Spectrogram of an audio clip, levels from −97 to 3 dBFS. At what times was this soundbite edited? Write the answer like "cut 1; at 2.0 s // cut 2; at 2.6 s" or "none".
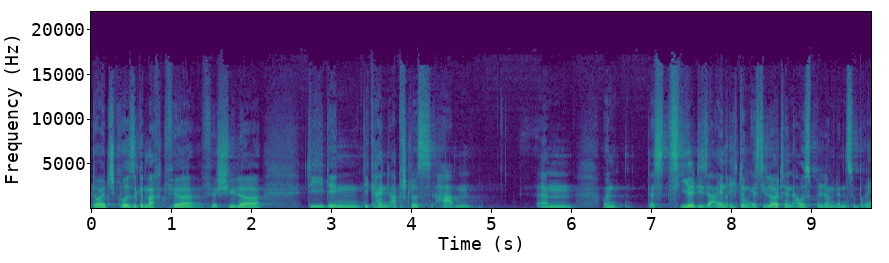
none

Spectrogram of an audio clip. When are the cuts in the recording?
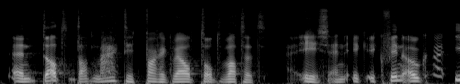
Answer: cut 1; at 2.9 s

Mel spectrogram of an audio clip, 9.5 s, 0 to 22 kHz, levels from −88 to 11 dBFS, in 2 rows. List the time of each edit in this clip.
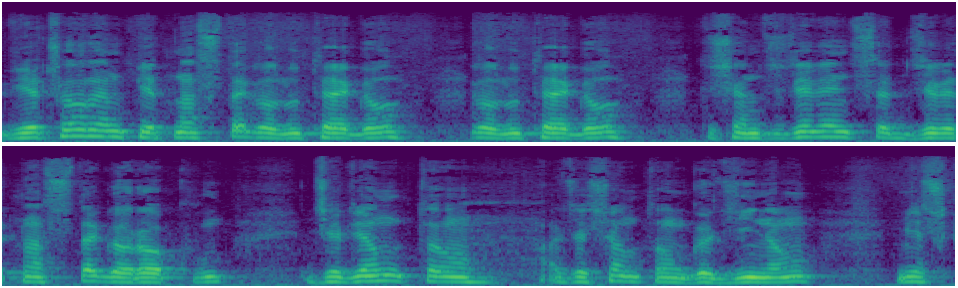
cut 1; at 2.3 s // cut 2; at 6.3 s

